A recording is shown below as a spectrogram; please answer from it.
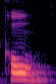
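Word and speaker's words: comb: एम बी अगर साथ में आता है, मतलब पहले एम आए फिर बी आए, तो इसे हम म ही बोलते हैं। बी यहाँ पर साइलेंट होता है, ये चुप रहता है बिल्कुल, जैसे सी ओ एम बी, कोम, यहाँ पर बी नहीं बोलते।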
